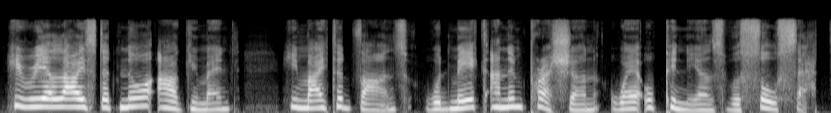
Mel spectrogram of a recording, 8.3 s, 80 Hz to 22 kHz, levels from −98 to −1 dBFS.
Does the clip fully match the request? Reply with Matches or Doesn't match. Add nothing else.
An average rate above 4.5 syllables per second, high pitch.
Doesn't match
